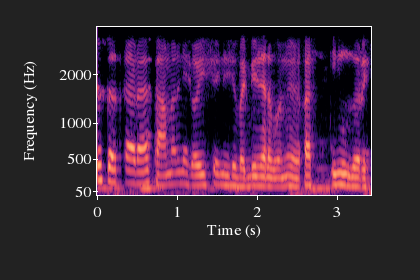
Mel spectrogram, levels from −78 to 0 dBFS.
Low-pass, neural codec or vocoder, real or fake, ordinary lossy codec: 3.6 kHz; codec, 16 kHz, 1 kbps, X-Codec, HuBERT features, trained on balanced general audio; fake; none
